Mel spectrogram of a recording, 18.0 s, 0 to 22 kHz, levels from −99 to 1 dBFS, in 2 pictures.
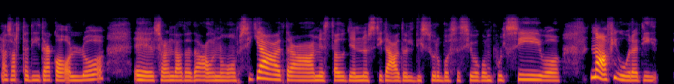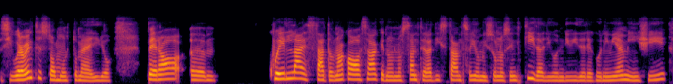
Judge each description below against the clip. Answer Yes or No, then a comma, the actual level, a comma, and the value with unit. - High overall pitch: Yes, high, 195 Hz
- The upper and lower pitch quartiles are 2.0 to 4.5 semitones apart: Yes, average, 2.7 semitones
